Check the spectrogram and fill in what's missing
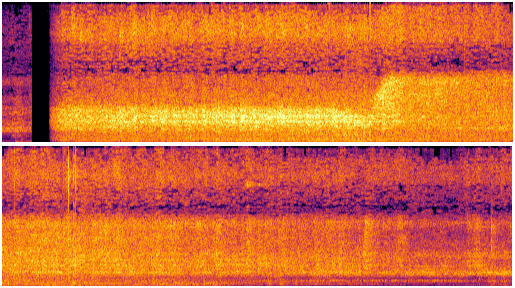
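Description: A train runs steadily along a track inside a tunnel, a loud continuous rumble with broad rushing noise and a slight shift partway through, fading a little toward the end; no one speaks.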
